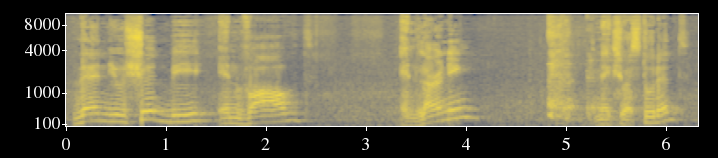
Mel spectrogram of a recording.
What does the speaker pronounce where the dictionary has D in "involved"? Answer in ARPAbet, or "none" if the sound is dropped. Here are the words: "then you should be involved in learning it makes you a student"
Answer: D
